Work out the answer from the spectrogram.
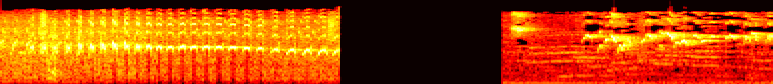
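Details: White-rumped shama, fighter type: a fast pulsing trill of about twenty notes slowly falling, then silence, then scattered high chattering notes over a low hum.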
